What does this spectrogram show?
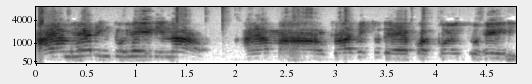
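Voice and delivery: put-on Jamaican accent. Answering whether he has been to Haiti, in a fake Jamaican accent. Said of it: "Why does your accent keep going in and out".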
